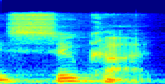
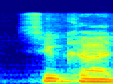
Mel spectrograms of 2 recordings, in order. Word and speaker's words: Sukkot: October the 2nd today or tonight is actually sukot uh that's the right pronunciation on there uh some people pronounce it sukot and in a whole bunch of different stuff but sukot is the right pronunciation on there but tonight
